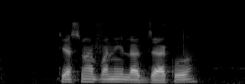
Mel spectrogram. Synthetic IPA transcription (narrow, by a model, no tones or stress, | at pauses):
t̪jesmapʌnilʌd͡zako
